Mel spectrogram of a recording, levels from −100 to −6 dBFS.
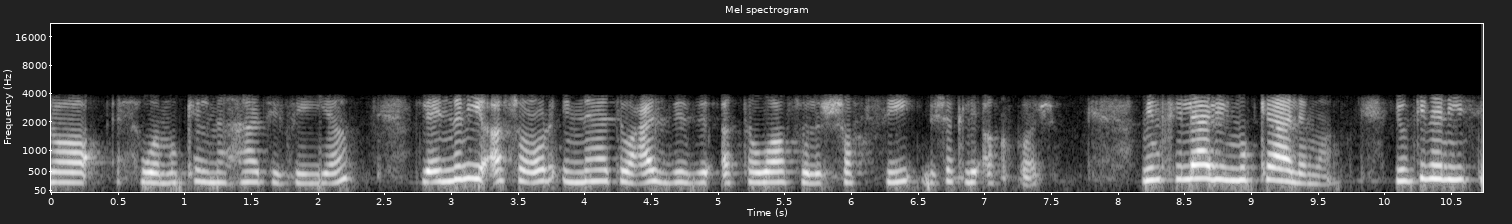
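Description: From the start, the whole clip runs through the iLBC codec, and it's plainly audible. The band is squeezed to roughly 250 Hz to 3.4 kHz, so there's no low warmth and no air on top. Each short block of the speech excitation is coded on its own, which leaves the voice clear but a bit rough and synthetic. The texture fits the 15.2 kbps mode with 20 ms frames.

Around 2.02 to 2.05 s there's a brief dropout, lost iLBC frames. The gap is about the length of a single 20 ms frame. The decoder covers it by repeating the last pitch cycle blended with noise, so you hear a tiny held, slightly buzzy vowel-like smear instead of silence. Because iLBC frames don't depend on each other, the speech snaps straight back to normal right after.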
